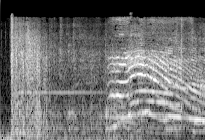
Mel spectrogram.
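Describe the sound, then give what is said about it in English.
A Hicks gun fires a loaded charge: a single loud blast at the start decays quickly, and then high, wavering excited voices rise and fall over the remaining seconds. “The charge and ammo are loaded. Will it be boom or bust? Five, four, three, two, one.”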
